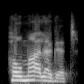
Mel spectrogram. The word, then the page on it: Homologate: Indian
